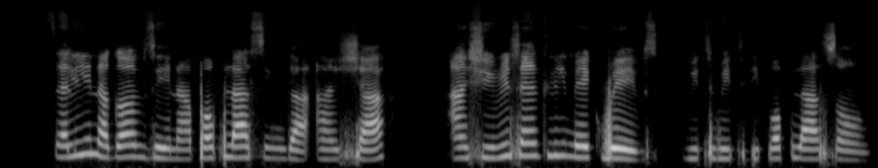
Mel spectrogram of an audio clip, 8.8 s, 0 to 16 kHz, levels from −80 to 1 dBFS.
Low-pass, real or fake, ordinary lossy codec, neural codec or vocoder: 14.4 kHz; fake; Opus, 16 kbps; autoencoder, 48 kHz, 128 numbers a frame, DAC-VAE, trained on Japanese speech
